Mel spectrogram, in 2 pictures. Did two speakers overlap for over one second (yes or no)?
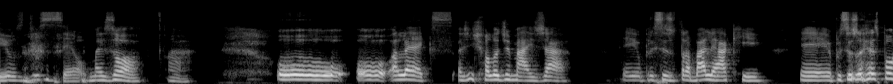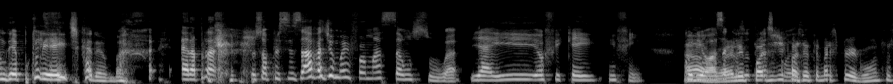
yes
